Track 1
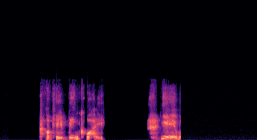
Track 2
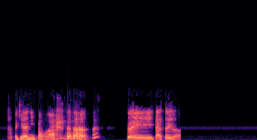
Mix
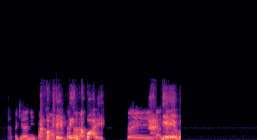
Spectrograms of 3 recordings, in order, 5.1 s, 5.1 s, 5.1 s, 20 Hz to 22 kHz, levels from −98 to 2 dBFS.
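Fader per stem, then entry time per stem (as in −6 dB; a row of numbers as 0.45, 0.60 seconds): −1.0, −11.0 decibels; 0.00, 0.00 seconds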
